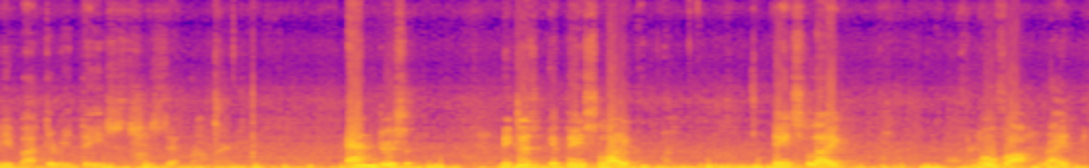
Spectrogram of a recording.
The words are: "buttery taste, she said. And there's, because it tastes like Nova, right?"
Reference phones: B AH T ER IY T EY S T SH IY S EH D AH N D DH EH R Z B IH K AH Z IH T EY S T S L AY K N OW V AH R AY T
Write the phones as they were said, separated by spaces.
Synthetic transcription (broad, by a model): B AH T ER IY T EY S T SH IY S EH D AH N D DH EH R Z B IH K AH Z IH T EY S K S L AY K N OW V AH R AY T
